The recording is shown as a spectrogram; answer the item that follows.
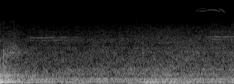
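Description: Steady background noise with a faint low hum in a pause between a man's spoken phrases; the last of his voice fades out at the very start.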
